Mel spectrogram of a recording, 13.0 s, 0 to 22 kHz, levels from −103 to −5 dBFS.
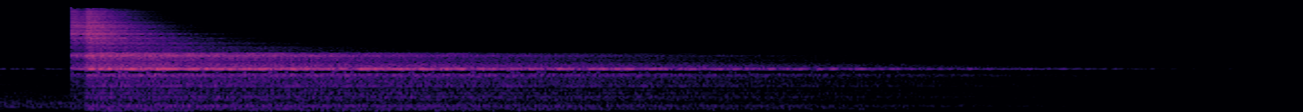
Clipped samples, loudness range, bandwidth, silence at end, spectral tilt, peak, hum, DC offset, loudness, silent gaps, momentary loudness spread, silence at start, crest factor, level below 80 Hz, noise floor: under 0.1%; 16 LU; 15.5 kHz; 3.3 s; 2.5 dB/octave; -32 dBFS; none; under 0.1%; -52 LUFS; none; 22 LU; 0.7 s; 26 dB; under -90 dBFS; under -90 dBFS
